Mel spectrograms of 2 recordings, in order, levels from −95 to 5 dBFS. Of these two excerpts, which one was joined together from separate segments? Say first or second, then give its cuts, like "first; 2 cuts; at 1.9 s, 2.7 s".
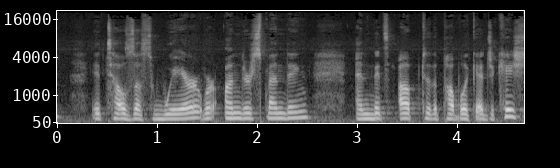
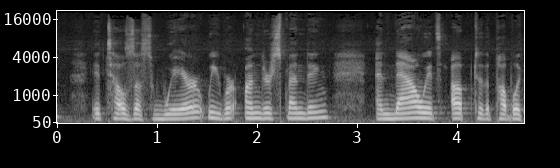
first; 2 cuts; at 1.5 s, 3.2 s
